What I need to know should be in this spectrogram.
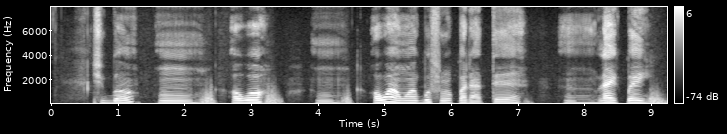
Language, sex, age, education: Yoruba, male, 15-29, tertiary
